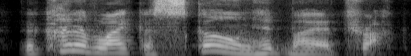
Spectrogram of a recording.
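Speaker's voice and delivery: ordinary talk, nothing marked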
